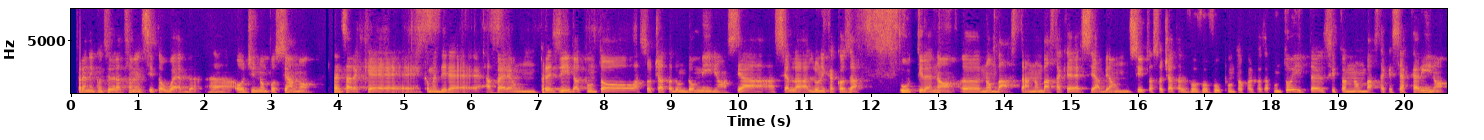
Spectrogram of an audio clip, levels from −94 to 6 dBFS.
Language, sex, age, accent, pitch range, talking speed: Italian, male, 20-39, native, 110-130 Hz, 140 wpm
